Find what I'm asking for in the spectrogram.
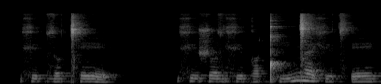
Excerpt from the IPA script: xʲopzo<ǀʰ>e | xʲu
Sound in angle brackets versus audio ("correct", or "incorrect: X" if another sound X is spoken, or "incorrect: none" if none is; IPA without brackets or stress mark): correct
